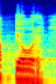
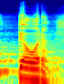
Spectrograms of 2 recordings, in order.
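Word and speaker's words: pure: तो यू के साथ अगर आर ई लिखा हो तो इसका उच्चारण हमें यो करना।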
